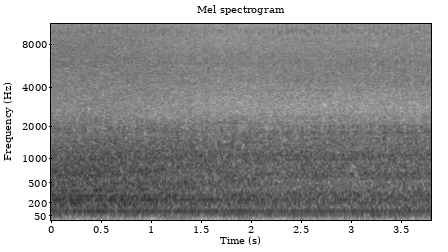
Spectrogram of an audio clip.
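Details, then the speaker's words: Ford F-150 with a 2.7 V6 and 97,504 miles, started right up, idling with the AC on: a smooth, even low idle with a steady hum and no knocks, misses or whine; a normal, healthy idle. "she runs like a top"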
